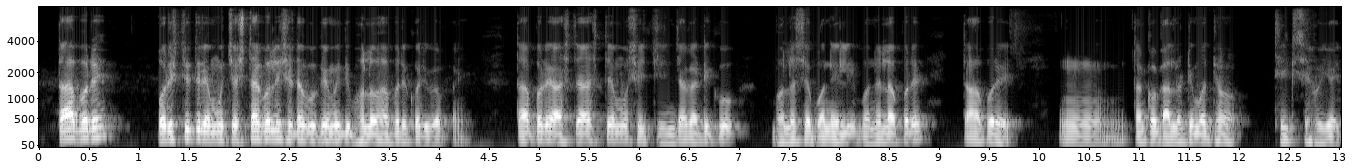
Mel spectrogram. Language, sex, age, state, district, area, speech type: Odia, male, 45-60, Odisha, Jajpur, rural, spontaneous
